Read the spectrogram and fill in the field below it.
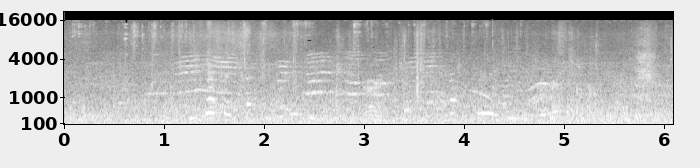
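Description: Young children talk excitedly nearby.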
